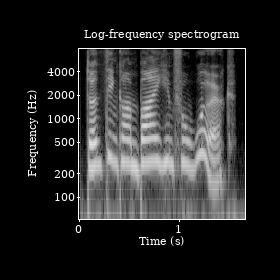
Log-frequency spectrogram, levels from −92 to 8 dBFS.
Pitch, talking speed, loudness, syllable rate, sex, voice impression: 255 Hz, 250 wpm, -17 LUFS, 4.6 syllables/s, female, feminine, adult-like, slightly clear, slightly intellectual, slightly elegant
